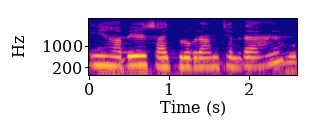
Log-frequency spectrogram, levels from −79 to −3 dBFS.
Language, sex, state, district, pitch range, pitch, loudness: Hindi, female, Bihar, Saharsa, 210-240 Hz, 220 Hz, -19 LUFS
